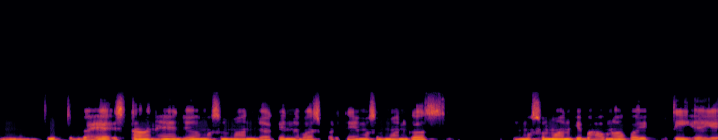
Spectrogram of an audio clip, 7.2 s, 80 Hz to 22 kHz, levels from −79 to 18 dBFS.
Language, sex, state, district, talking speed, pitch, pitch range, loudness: Hindi, male, Uttar Pradesh, Budaun, 160 wpm, 140 Hz, 130-145 Hz, -16 LUFS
